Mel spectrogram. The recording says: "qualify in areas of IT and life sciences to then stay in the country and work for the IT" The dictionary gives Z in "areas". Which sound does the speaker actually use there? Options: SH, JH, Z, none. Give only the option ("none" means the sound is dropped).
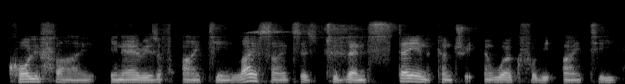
Z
